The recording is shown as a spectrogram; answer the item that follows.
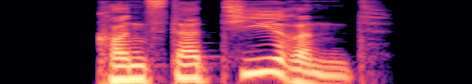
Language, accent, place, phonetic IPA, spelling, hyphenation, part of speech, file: German, Germany, Berlin, [kɔnstaˈtiːʁɛnt], konstatierend, kons‧ta‧tie‧rend, verb / adjective, De-konstatierend.ogg
- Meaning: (verb) present participle of konstatieren; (adjective) 1. stating 2. constative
